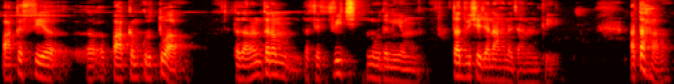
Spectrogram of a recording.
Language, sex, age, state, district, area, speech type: Sanskrit, male, 30-45, Maharashtra, Nagpur, urban, spontaneous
